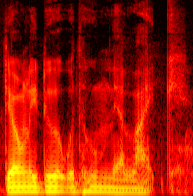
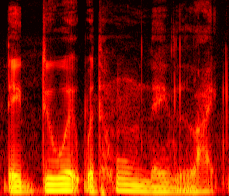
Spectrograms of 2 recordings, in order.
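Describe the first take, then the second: First: It is said at normal speed. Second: It is said slowly.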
